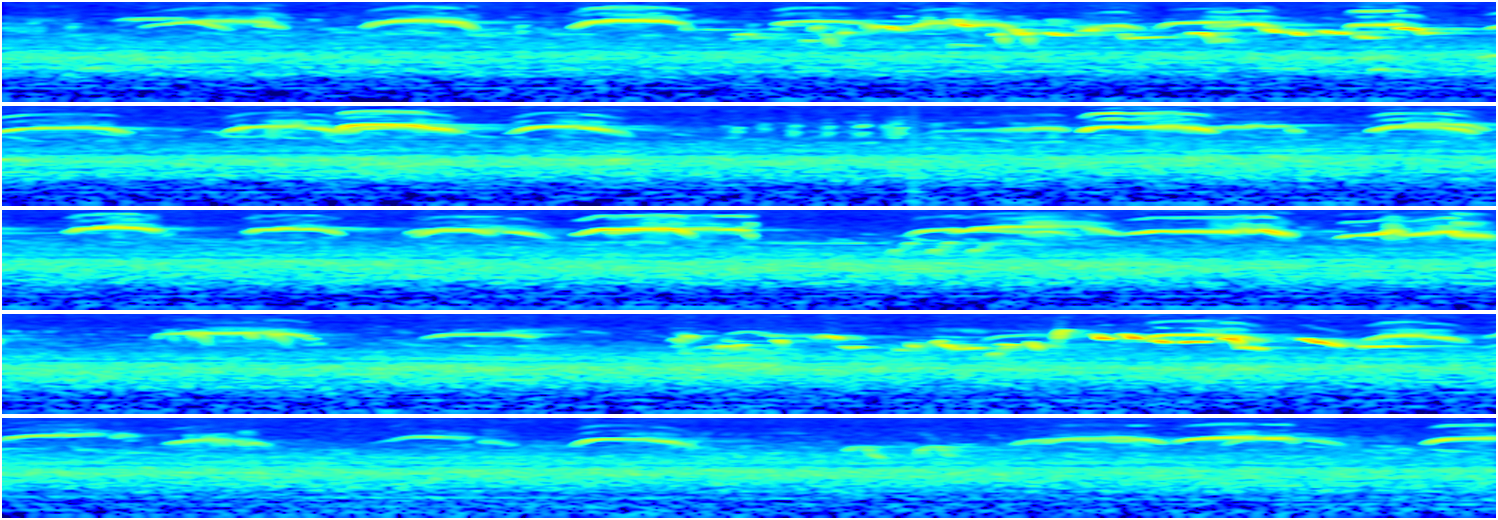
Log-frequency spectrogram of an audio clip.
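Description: Common swifts scream over and over in shrill, high-pitched bursts that overlap and come in rapid, irregular waves, fairly loud against a faint steady hum, with no one speaking.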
